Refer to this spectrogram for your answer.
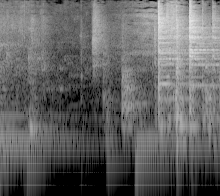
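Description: Running water gushes after a second or so of low kitchen hum and clinking dishes, a steady, fairly loud splashing stream with no one talking.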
